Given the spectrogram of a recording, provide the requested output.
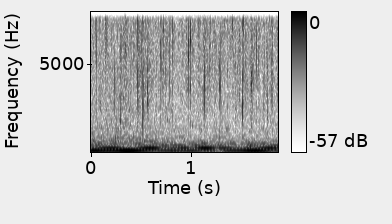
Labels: {"label": "biophony, midshipman", "recorder": "SoundTrap 500"}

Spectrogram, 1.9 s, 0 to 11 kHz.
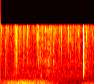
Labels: {"label": "biophony, growl", "recorder": "SoundTrap 500"}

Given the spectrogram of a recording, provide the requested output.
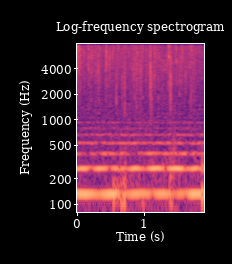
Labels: {"label": "biophony, midshipman", "recorder": "SoundTrap 500"}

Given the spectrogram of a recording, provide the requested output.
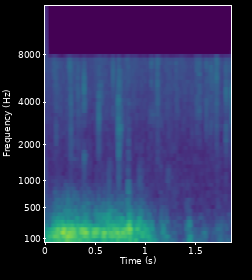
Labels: {"label": "biophony, growl", "recorder": "SoundTrap 500"}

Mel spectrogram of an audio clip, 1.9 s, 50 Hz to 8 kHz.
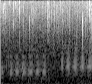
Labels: {"label": "biophony, croak", "recorder": "SoundTrap 500"}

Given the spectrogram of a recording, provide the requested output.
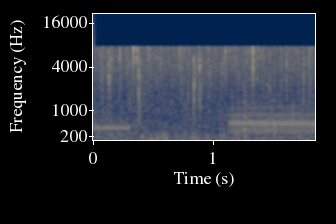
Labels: {"label": "biophony, croak", "recorder": "SoundTrap 500"}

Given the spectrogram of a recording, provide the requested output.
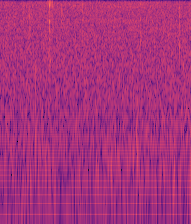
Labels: {"label": "ambient", "recorder": "HydroMoth"}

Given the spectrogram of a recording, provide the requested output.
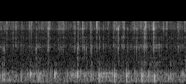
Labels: {"label": "biophony, chatter", "recorder": "HydroMoth"}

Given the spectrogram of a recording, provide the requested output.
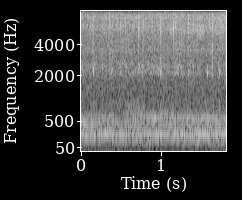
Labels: {"label": "anthrophony, boat engine", "recorder": "HydroMoth"}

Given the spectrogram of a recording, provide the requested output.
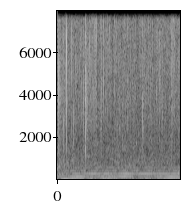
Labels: {"label": "biophony, midshipman", "recorder": "SoundTrap 500"}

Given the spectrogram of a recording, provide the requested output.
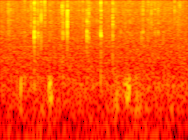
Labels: {"label": "ambient", "recorder": "HydroMoth"}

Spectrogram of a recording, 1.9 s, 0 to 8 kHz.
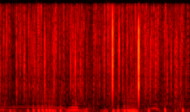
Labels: {"label": "biophony, cascading saw", "recorder": "SoundTrap 600 or HydroMoth"}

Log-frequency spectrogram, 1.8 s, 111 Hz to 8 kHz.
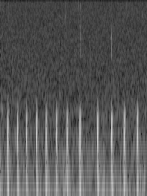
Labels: {"label": "biophony, knock", "recorder": "SoundTrap 300"}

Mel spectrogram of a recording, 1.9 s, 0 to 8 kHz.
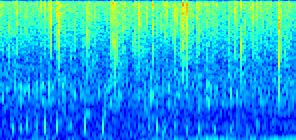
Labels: {"label": "biophony, pulse", "recorder": "SoundTrap 500"}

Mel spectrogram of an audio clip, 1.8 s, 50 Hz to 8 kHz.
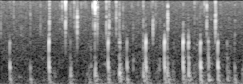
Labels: {"label": "biophony", "recorder": "SoundTrap 300"}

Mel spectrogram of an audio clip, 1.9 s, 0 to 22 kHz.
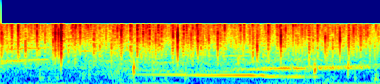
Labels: {"label": "biophony", "recorder": "SoundTrap 300"}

